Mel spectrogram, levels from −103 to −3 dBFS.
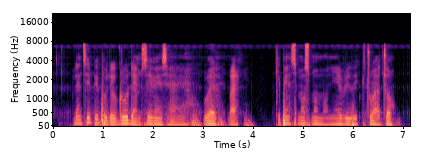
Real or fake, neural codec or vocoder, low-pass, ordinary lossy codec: real; none; 7.2 kHz; none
